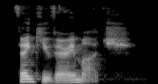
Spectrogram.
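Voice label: thank you very much, English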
